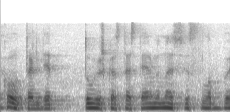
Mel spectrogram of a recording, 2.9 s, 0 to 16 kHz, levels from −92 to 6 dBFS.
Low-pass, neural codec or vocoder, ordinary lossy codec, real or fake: 7.2 kHz; none; MP3, 96 kbps; real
